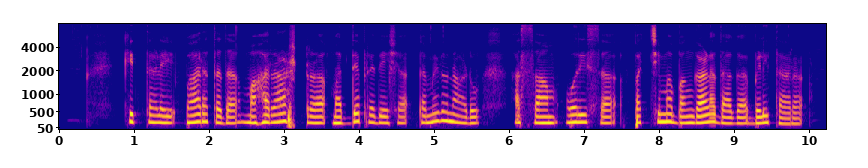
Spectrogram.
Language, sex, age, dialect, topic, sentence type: Kannada, female, 31-35, Central, agriculture, statement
